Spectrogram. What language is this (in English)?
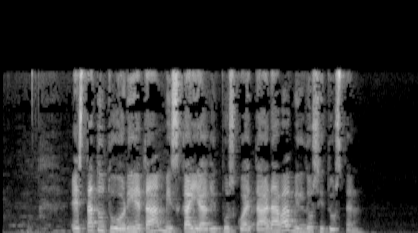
Basque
